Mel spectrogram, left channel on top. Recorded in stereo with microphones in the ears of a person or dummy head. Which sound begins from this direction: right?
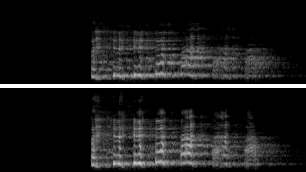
Laughter, at 0.9 s.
